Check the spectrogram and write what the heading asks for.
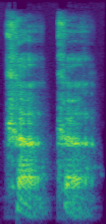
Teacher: K karena terbuka akhirnya menimbulkan angin ya.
